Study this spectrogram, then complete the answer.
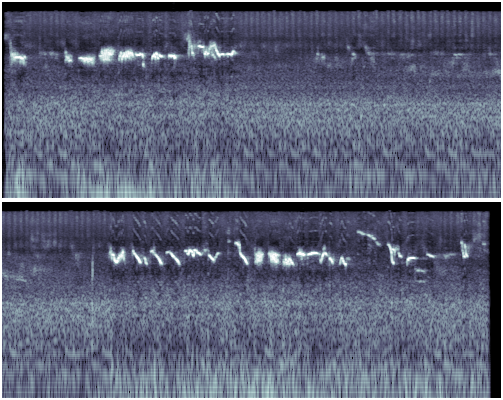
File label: sunny summer afternoon in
